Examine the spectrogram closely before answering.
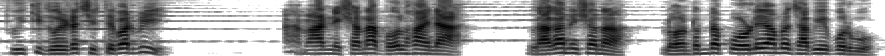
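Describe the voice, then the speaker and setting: A woman's voice: mid-range voice, fairly even intonation, quick pace, faint music behind, natural voice. A woman playing an earnest young village rescuer in a cartoon story, speaking in a dramatic, urgent manner. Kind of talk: animated cartoon story acting.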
